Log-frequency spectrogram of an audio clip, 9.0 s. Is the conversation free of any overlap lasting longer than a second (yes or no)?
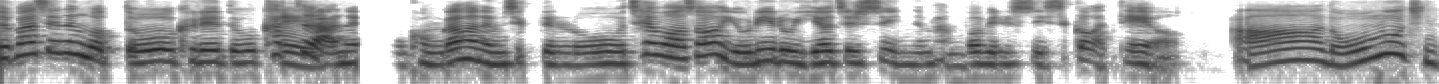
yes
